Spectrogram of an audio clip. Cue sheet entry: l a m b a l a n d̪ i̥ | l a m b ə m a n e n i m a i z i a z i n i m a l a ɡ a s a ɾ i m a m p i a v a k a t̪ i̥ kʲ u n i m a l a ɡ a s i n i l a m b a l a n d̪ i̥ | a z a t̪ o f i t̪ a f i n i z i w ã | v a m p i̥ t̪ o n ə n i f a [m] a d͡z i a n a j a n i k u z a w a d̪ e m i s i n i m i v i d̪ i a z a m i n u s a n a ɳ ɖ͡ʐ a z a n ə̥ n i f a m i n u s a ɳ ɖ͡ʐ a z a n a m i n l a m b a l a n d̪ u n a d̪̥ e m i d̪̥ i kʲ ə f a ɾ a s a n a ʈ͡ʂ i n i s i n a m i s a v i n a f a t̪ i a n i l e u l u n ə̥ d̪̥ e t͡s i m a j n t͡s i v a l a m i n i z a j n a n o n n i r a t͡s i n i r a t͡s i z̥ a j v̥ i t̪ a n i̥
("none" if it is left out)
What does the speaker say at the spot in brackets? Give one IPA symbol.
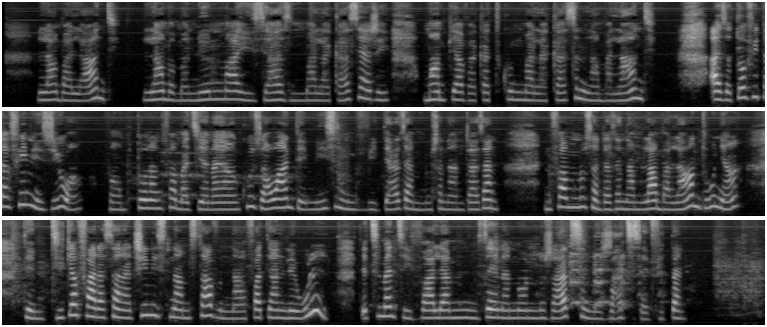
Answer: m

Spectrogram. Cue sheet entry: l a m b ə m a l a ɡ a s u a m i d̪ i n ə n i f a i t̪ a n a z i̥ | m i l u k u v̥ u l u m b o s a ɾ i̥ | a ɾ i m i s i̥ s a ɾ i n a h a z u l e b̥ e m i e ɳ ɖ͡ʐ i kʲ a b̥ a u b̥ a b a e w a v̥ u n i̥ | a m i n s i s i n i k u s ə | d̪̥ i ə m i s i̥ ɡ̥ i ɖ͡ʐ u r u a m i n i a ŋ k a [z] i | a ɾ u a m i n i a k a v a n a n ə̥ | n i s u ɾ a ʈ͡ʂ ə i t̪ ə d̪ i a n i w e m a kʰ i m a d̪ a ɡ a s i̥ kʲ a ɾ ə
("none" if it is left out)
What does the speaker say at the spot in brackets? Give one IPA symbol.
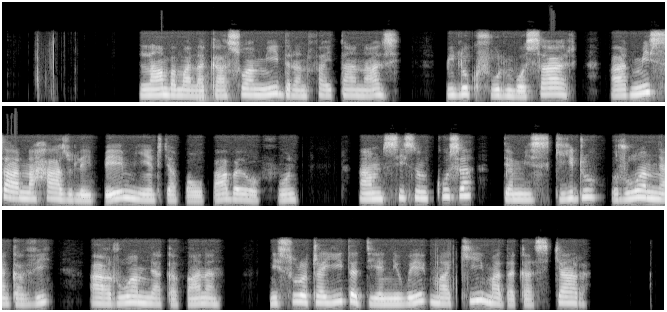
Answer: v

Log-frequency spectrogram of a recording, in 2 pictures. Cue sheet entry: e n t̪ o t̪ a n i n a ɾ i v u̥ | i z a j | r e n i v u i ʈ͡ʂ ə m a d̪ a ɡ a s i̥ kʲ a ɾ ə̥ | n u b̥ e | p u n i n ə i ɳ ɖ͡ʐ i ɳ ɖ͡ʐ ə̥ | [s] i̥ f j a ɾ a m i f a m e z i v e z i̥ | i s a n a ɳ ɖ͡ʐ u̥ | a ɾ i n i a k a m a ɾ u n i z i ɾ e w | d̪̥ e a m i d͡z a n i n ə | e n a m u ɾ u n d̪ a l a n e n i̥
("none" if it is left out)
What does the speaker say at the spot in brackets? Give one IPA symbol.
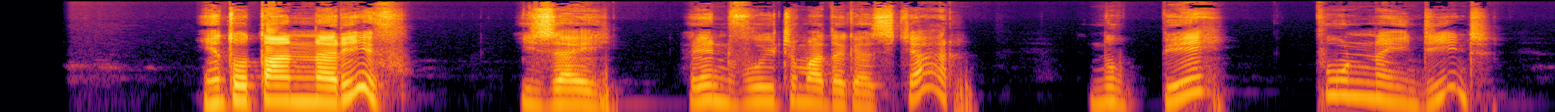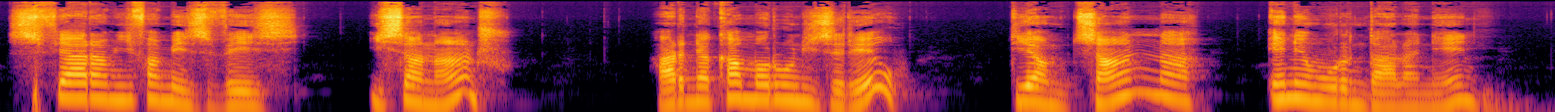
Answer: s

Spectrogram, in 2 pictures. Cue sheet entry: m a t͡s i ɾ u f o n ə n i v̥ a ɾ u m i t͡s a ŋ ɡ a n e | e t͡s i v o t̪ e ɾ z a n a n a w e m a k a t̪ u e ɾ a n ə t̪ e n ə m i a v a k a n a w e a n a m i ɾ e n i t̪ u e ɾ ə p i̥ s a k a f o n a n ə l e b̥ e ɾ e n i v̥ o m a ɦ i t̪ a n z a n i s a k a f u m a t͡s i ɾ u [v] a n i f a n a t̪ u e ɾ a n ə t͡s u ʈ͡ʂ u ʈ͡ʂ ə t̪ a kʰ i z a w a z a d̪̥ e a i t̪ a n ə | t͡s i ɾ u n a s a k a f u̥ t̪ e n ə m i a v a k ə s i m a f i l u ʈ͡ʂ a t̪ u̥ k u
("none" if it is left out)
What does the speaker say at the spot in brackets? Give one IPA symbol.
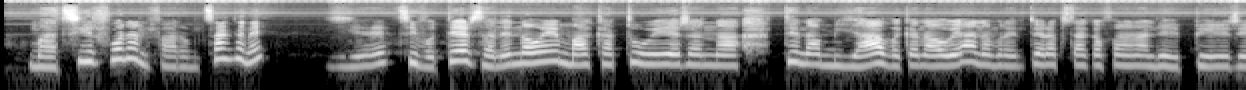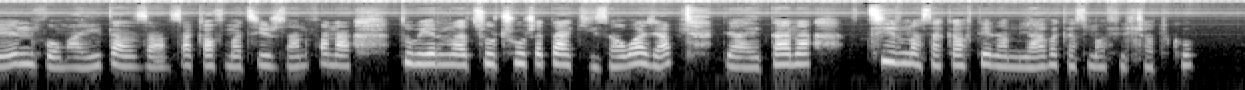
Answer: z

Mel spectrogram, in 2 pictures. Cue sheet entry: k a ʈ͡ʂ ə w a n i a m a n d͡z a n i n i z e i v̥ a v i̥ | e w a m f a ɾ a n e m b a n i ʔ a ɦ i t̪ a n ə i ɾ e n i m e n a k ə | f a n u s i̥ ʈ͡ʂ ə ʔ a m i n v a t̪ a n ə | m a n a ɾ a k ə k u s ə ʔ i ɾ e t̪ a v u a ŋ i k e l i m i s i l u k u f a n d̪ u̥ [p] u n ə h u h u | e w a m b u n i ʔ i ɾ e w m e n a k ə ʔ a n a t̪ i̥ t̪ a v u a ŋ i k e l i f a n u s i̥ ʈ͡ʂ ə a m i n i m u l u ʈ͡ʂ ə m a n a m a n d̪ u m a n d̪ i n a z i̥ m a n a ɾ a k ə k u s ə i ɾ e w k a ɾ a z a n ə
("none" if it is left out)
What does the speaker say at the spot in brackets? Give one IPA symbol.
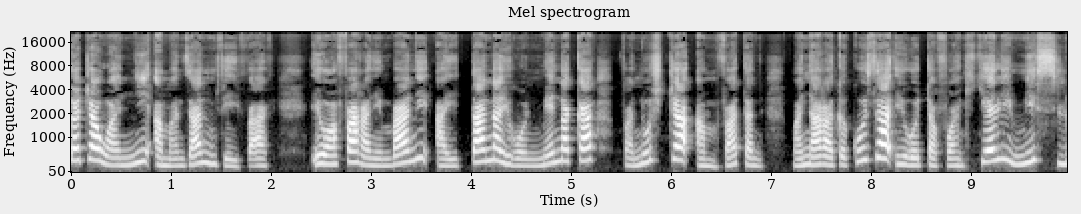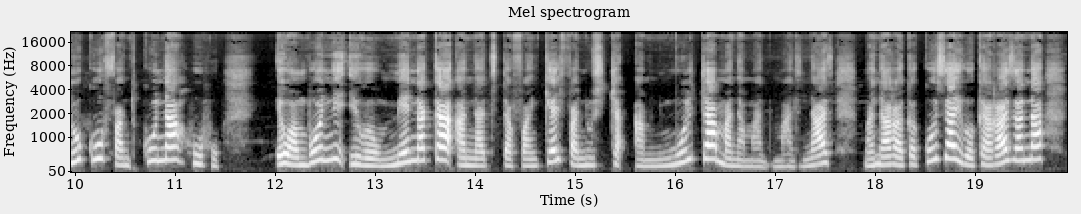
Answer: k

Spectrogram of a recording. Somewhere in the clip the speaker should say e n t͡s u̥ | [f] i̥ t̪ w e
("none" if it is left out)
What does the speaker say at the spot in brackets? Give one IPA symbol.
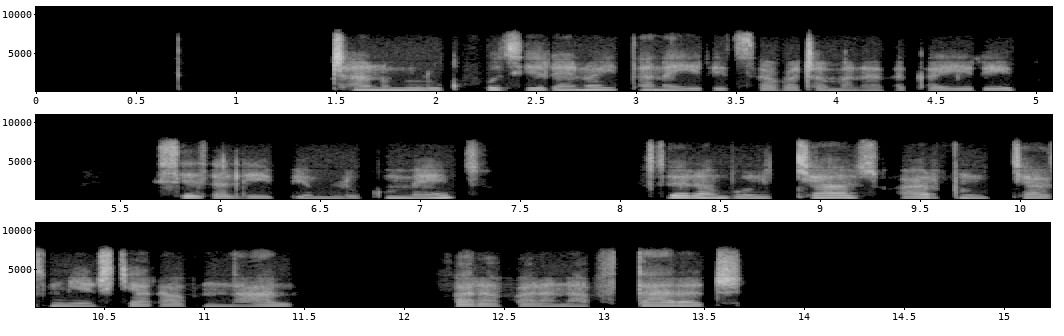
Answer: f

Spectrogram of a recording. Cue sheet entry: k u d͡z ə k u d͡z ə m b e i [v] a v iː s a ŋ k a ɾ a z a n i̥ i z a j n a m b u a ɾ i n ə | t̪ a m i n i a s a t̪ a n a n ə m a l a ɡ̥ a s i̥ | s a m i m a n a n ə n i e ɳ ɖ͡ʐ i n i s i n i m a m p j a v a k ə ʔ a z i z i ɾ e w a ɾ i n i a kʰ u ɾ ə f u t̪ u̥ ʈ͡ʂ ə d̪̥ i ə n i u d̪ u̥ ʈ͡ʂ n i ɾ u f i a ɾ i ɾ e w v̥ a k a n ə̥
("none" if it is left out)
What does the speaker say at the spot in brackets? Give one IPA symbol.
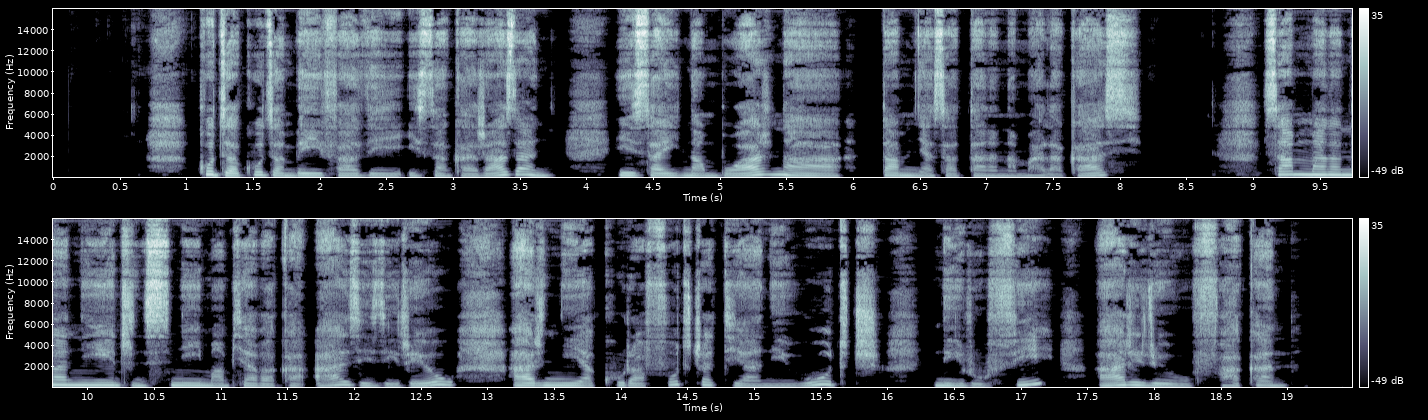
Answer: v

